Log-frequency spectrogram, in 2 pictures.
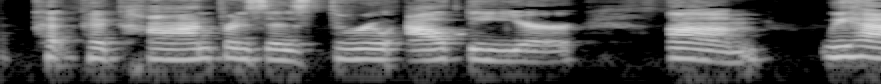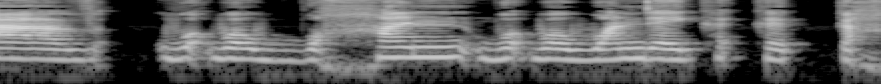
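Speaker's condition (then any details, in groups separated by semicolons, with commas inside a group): Stuttering; amount of stuttering, feeling stuck and physical tension fluctuate, stutters openly; repeated sounds, prolonged sounds, blocks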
